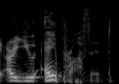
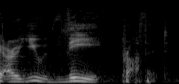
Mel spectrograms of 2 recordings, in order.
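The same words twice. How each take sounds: First: "a" said as a full "ay"; stress on A. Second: "the" drawn out as "thee"; stress on THE. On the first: Preacher contrasting the question they didn't ask, stress on "a". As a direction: lean on "a" as the word in question. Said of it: "notice they don't say". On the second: Preacher showing what they really asked, long stressed "the". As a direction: hold "the" long, then drop softly onto prophet. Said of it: "That definite article". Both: Shown as a demonstration.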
